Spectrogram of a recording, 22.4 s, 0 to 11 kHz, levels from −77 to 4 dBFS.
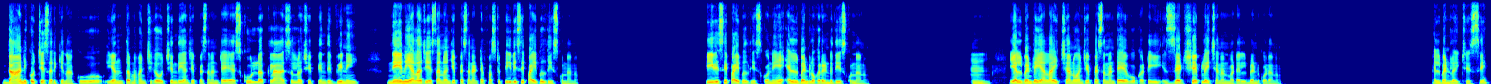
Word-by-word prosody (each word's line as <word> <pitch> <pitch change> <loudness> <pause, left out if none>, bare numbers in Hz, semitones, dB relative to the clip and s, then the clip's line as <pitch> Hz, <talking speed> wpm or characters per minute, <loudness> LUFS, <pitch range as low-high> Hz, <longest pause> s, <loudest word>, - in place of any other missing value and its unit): దానికి 205 +2 +6
వచ్చేసరికి 165 - -1
నాకు 90 +3 -6 0.5
ఎంత 165 +6 -7 0.2
మంచిగా 155 +5 -2
వచ్చింది 130 -1 -2
అని 115 -1 -6
చెప్పేసనంటే 105 0 -3 0.2
స్కూల్‌లో, 155 0 -1
క్లాసుల్లో 125 +6 0
చెప్పింది 135 -4 -5
విని. 145 +5 +1 0.6
నేను 180 +5 +8
ఎలా 175 +1 +7
చేశాను 150 -2 +1
అని 135 - -3
చెప్పేసానంటే 130 +2 -2
ఫస్ట్ 140 - -4
పీవీసీ 180 +2 +1
పైపులు 180 +2 +1
తీసుకున్నాను... 90 -5 -6 1.9
పీవీసీ 175 +4 +4
పైపులు 130 +1 +3
తీసుకొని 105 - -3 0.2
ఎల్ 155 +3 +2
బెండ్లు 175 -3 +2
ఒక - - +1
2 110 0 -2
తీసుకున్నాను. 100 -8 -4 1.6
హ్మ్. 110 -6 -4 0.5
ఎల్ 160 - +3
బెండ్లు 185 -2 +4
ఎలా 165 +5 +3
ఇచ్చాను 170 -3 0
అని 145 - -5
చెప్పేసి 140 +1 0
అనంటే 130 +7 0 0.2
ఒకటి 125 0 -4 0.3
జెడ్ 130 +1 +3
షేప్‌లో 175 -1 +3
ఇచ్చాను 125 -6 -4
అన్నమాట 95 -1 -6
ఎల్ 100 - -7
బెన్డ్ 100 -3 -3
కూడాను... 85 -4 -8 2.3
ఎల్ 110 - -2
బెండ్లు 105 -4 +1
ఇచ్చేసి, 105 - -3
135 Hz, 130 wpm, -24 LUFS, 110-160 Hz, 2.3 s, నేను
